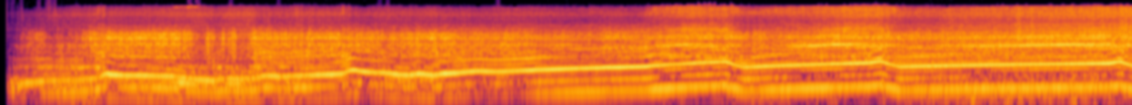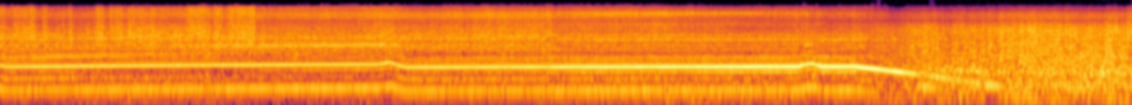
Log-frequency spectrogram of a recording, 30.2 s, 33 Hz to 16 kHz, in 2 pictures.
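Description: Yamaha Exciter 150 single-cylinder four-stroke motorcycle engine, fitted with a flat-top piston, heard from the rider's seat. It accelerates hard up through the gears, its pitch rising with a brief dip at each shift, then holds steady at high speed with a couple of short throttle lifts. It winds down as the bike slows near the end.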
